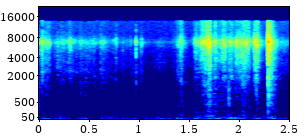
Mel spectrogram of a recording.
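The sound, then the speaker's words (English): Crinkling and crackling of paper being crumpled near the microphone, starting soft and growing louder with sharp bursts near the end, with no talking. “please stop making the noise in the speaker that nobody wants to hear. With my perfectly good paper that you've ruined.”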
